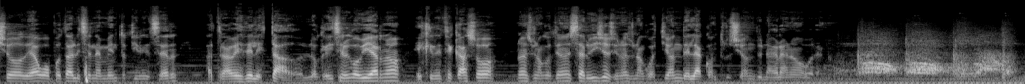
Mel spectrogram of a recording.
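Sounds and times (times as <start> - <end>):
speech: 0.0 - 10.2
protesters chanting outside presidential residence: 8.4 - 10.2.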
